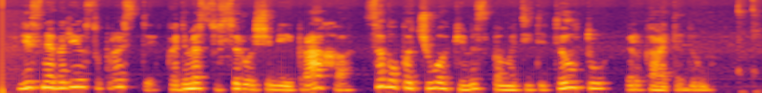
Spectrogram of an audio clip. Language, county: Lithuanian, Tauragė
